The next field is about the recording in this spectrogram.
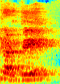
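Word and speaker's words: car: जैसे इसको लीजिए, कार, कार नहीं, का, आप ही खत्म करो उसे, कार।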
